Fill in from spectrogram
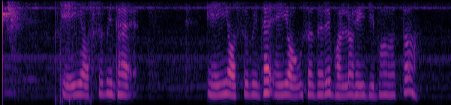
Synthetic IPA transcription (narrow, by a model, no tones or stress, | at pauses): eiɔsubid̪ʱa | eiɔsubid̪ʱaʔeiɔwusɔd̪ʱɔɾebʱɔlɔɦejd͡ʒibɔɡɔt̪ɔ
